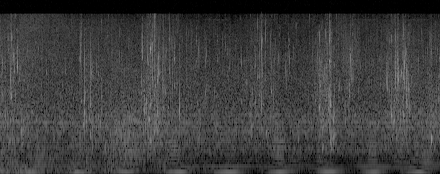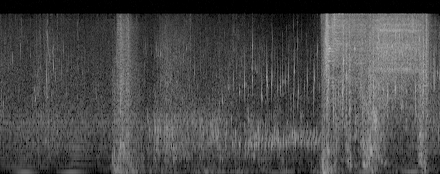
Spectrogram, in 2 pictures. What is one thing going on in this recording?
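Water sloshes and splashes with each wading step.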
